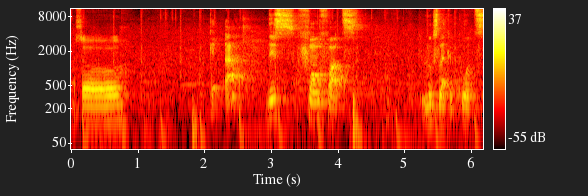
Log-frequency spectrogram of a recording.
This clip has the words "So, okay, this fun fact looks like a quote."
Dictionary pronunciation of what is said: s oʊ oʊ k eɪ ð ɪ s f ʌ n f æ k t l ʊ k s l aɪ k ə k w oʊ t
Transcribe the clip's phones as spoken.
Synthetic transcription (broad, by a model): s oʊ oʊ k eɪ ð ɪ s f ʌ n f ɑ t l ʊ k s l aɪ k ə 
